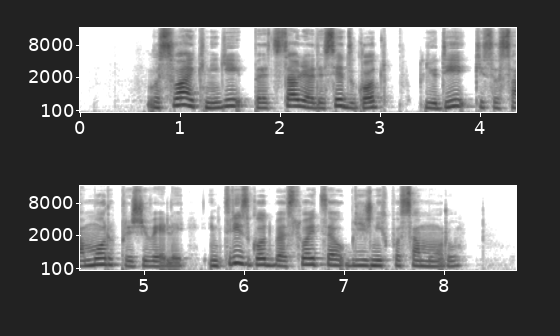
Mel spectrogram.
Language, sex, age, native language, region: Slovenian, female, 12-17, Slovenian, Carinthia region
